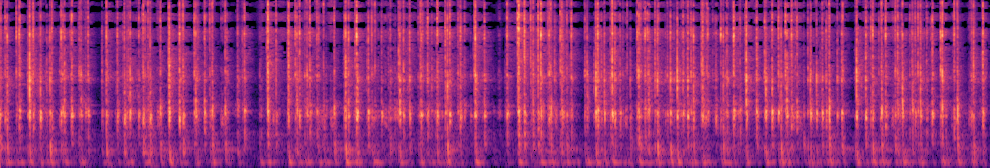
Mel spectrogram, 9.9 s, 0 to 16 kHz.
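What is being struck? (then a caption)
Mechanical keyboard with plastic keycaps. Both hands type with their fingertips on an Asus Claymore Core backlit mechanical keyboard with plastic keycaps. A steady, rapid stream of short, sharp clacks runs throughout, with a prominent tone around 1.3 kHz and a soft low thump beneath each keystroke. Each key sound dies away almost instantly, with only brief pauses between bursts of typing.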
